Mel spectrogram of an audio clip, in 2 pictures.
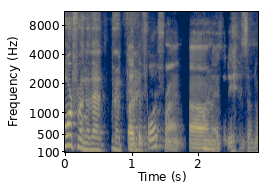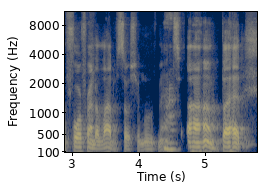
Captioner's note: laugh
